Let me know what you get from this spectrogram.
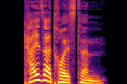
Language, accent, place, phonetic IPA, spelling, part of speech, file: German, Germany, Berlin, [ˈkaɪ̯zɐˌtʁɔɪ̯stəm], kaisertreustem, adjective, De-kaisertreustem.ogg
- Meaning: strong dative masculine/neuter singular superlative degree of kaisertreu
